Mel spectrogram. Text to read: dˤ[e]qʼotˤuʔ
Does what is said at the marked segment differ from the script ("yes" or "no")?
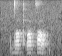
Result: yes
